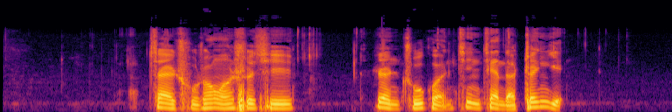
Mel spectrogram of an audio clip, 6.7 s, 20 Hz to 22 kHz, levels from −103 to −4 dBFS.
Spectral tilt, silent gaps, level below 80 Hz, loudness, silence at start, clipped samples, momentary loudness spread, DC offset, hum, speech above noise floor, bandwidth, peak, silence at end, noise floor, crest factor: -6.5 dB/octave; none; -50 dBFS; -17 LUFS; 1.3 s; under 0.1%; 6 LU; under 0.1%; none; 52 dB; 9.2 kHz; 0 dBFS; 1.1 s; -68 dBFS; 20 dB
